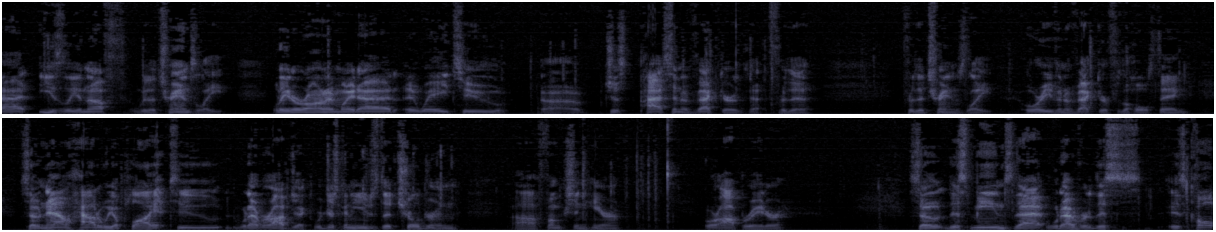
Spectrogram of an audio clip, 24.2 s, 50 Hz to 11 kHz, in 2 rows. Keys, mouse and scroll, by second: 1.4 shift+8, 1.9 shift+i, 3.3 ,, 4.9-7.5 typing, 10.8 Return, 15.0-17.0 typing, 18.0-19.0 typing, 20.9 ;, 22.1 Up, 23.5 Home, 24.0 BackSpace.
